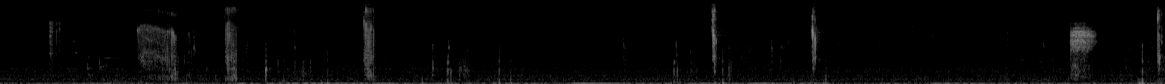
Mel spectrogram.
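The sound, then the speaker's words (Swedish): Quiet mouth sounds of someone sipping Spanish brandy from a glass: two short slurping draws among scattered lip smacks and soft clicks, with no talking. “Vi tar en liten sipp här.”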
